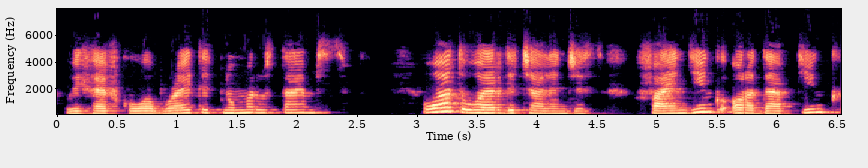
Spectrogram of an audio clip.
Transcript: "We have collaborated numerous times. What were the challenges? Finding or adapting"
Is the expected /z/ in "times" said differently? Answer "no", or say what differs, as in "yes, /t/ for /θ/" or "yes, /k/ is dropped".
yes, /s/ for /z/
